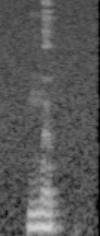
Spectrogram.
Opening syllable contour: low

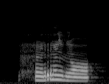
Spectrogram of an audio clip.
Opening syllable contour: low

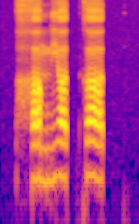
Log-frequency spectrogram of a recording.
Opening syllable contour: low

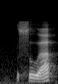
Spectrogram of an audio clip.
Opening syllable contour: rising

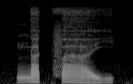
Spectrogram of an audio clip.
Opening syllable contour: low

